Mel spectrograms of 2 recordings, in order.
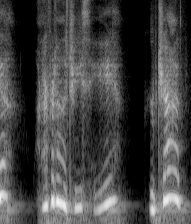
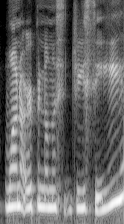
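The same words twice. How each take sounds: First: Higher, softer, drawn out, rising at the end; surprised echo question. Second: Said in the usual way. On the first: Real, not acted. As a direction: query it slowly in disbelief. Repeats the news as a question.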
